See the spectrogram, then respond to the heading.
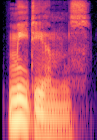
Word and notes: mediums: British English

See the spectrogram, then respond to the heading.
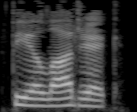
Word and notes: theologic: British English

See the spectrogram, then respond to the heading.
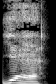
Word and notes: yeah: British English

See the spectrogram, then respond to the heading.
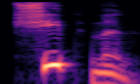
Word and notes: sheepman: British English

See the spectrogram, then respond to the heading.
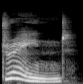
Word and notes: drained: British English

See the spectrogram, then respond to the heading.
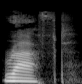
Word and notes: raft: American English

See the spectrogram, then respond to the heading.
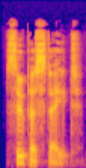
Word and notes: superstate: British English

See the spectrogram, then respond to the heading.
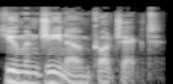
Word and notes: Human Genome Project: British English

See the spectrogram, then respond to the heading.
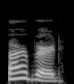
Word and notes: barbered: British English

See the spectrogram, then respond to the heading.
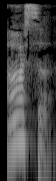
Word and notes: ossa: British English

